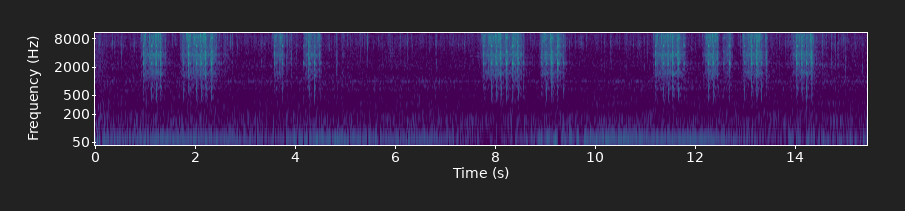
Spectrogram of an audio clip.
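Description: Metal dials click and whir as they turn.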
